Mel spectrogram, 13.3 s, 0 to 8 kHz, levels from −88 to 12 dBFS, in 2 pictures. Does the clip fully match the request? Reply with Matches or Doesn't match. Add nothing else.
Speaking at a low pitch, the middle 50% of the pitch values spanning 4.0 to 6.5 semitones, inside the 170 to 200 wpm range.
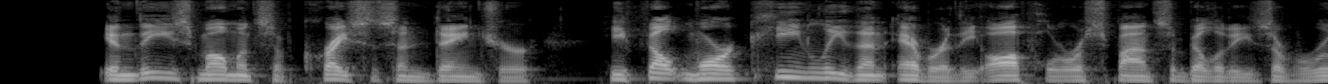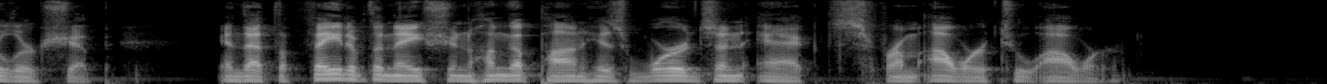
Doesn't match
